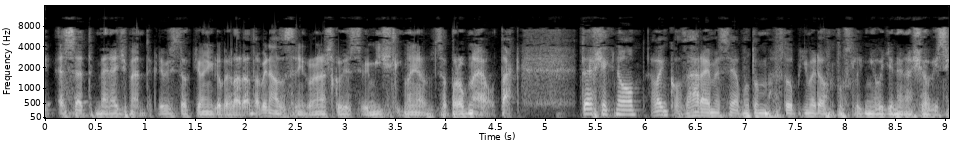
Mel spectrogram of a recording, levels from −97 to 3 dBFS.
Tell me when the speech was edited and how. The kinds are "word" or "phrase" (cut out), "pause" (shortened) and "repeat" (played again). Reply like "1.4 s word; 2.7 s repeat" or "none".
none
